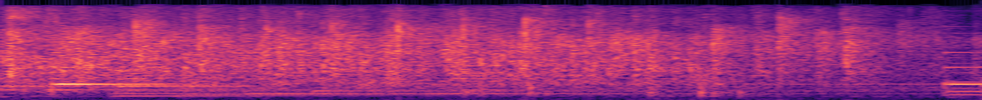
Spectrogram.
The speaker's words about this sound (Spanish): ¿Qué tal si le das un aplauso a Dios por la vida de ellos?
